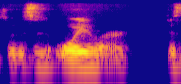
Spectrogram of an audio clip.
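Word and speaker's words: Euler: same kind of idea this EU has like an o sound so this is Oiler just like roers is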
